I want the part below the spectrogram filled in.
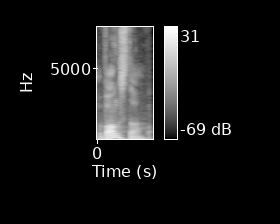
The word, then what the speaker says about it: Vongsta: Vongsta. Say again? – Vongsta. – Vongsta. – Can you spell that? – V-O-N-G-S-T-A.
